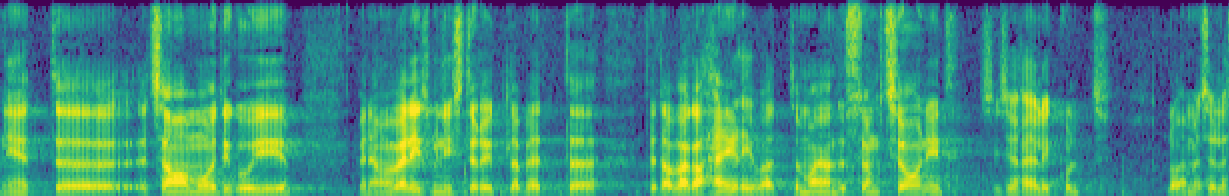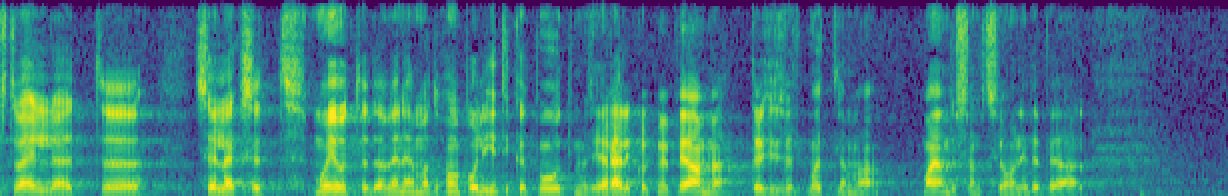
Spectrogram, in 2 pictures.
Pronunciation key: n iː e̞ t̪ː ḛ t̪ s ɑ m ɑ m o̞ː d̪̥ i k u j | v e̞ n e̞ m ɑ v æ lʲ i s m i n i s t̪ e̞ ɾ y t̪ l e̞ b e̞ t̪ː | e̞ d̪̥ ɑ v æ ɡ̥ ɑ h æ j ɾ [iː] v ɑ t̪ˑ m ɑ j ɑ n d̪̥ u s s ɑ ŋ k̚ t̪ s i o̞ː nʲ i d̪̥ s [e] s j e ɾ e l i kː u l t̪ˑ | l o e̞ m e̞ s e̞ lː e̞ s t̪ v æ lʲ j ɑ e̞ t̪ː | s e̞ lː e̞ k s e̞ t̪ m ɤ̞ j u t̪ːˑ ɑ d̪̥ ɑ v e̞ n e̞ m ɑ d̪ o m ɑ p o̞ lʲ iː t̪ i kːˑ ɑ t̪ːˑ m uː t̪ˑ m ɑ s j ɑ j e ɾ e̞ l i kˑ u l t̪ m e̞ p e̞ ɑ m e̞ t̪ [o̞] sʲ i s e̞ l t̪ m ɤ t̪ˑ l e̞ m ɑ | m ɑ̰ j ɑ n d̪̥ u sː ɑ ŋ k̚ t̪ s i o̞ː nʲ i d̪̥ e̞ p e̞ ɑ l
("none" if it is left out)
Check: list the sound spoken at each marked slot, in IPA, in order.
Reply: i, i, ɤ̞

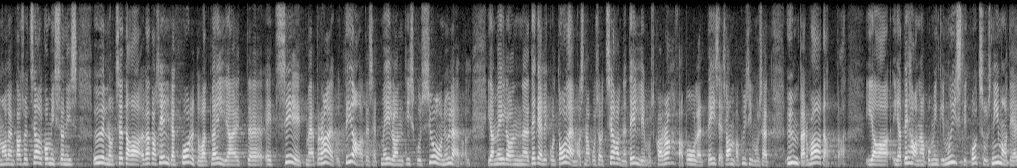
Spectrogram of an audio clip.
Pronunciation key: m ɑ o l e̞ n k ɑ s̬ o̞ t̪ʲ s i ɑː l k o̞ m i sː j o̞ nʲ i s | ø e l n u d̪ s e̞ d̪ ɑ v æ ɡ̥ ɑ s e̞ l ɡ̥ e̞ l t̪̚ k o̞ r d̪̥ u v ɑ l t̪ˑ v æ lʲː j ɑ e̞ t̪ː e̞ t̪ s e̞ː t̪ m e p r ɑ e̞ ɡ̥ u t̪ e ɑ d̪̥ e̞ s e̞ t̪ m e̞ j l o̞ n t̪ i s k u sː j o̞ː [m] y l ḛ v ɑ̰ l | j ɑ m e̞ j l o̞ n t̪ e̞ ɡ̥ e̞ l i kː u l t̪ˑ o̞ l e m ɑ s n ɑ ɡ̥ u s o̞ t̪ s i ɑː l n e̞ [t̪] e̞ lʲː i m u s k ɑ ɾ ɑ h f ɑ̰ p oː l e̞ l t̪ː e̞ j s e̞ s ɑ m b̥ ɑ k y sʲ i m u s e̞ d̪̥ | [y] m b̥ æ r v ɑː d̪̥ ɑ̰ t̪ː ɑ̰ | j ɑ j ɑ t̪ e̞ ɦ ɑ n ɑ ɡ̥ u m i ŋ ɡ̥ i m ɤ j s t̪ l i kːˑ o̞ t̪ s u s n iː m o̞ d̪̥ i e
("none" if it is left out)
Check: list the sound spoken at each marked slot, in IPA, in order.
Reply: n, t̪, y

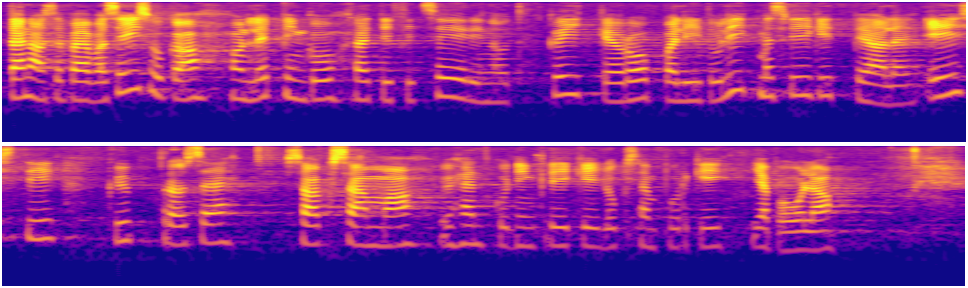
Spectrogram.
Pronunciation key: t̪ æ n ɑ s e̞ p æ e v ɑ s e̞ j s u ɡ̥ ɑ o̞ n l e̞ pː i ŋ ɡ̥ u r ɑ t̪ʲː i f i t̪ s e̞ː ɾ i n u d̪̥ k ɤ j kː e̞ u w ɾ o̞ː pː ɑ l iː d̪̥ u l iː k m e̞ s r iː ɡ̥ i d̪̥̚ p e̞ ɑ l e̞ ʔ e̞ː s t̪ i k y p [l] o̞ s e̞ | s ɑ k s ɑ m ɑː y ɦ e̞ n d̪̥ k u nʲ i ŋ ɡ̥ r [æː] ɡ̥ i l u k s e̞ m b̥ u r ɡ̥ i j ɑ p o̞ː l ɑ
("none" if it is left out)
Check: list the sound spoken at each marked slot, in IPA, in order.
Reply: r, iː

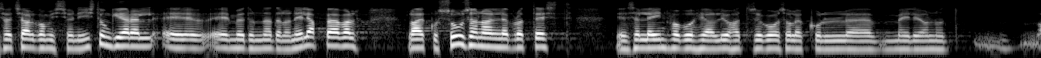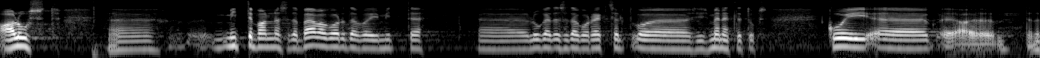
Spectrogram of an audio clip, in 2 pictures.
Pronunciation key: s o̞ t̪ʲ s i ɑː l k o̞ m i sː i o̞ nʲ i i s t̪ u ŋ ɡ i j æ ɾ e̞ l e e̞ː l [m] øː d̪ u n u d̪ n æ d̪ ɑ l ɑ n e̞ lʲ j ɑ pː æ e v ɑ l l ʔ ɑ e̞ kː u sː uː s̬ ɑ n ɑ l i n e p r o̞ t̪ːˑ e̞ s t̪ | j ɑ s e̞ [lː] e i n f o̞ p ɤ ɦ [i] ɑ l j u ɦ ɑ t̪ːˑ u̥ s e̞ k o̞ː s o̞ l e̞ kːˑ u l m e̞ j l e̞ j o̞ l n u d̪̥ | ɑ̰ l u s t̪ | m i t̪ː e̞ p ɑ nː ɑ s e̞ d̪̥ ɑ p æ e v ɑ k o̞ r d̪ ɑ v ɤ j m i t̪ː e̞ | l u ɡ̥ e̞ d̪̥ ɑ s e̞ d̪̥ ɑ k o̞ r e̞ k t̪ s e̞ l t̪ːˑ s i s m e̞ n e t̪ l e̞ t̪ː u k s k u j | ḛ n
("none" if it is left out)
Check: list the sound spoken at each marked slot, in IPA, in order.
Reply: m, lː, j

